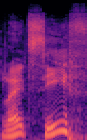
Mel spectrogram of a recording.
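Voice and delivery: high, fake, put-on South African accent. Repeating the sign-off after being told to use an accent: put-on South African accent. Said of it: "South African".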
